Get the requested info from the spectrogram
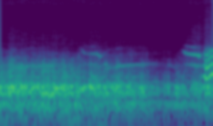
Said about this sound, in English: Did you hear that? What? You hear it? Sounds just like little kittens. Yeah. Well, I wonder where they come from.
